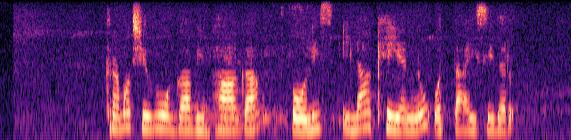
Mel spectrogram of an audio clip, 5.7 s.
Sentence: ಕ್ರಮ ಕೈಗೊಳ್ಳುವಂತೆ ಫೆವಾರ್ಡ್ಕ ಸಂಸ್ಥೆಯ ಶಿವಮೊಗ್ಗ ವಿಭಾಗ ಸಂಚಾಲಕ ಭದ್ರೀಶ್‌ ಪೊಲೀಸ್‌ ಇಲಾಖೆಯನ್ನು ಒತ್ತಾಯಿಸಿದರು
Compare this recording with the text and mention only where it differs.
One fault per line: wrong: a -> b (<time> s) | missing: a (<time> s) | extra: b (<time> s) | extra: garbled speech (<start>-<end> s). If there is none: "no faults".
missing: ಕೈಗೊಳ್ಳುವಂತೆ ಫೆವಾರ್ಡ್ಕ ಸಂಸ್ಥೆಯ (1.3 s)
missing: ಸಂಚಾಲಕ ಭದ್ರೀಶ್ (2.5 s)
